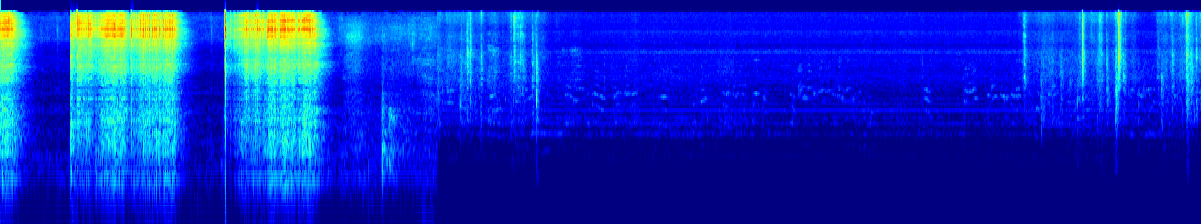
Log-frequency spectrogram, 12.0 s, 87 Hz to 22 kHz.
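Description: MIG welding arc crackling in three short bursts over the first four seconds. The welder is a Fronius TransSteel 2200 running solid wire with C25 gas, laying a heavy, high-heat bead on steel square tube. The arc stops about four seconds in, leaving faint room tone.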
